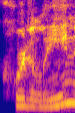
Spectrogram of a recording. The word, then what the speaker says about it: Coeur d'Alene: superstar agent from idaho um i came to pronounce the city court coeur d'alene is that right yep you get it all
